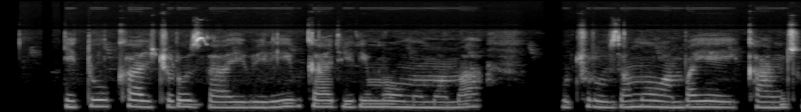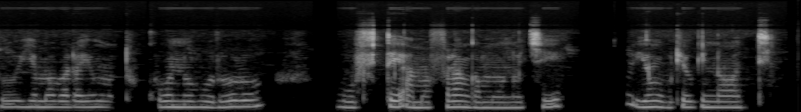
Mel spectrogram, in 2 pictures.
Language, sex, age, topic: Kinyarwanda, female, 18-24, finance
